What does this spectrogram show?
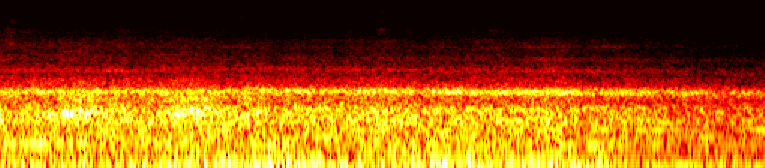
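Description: A metro carriage rumbles steadily in motion, a dense low roar with a faint hum running through it. It stays loud and even the whole time, with no voices.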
